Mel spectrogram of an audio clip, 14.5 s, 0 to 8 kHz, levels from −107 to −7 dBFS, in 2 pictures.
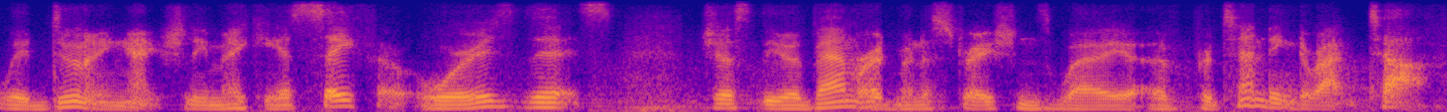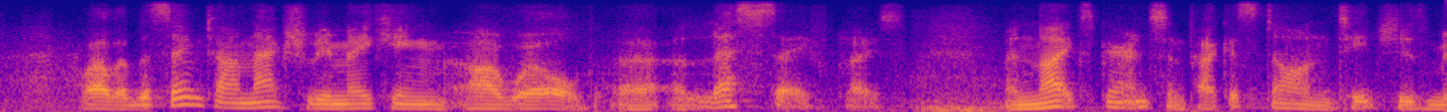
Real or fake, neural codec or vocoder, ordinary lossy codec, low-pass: fake; codec, 16 kHz, 0.5 kbps, X-Codec, HuBERT features, trained on LibriSpeech; Opus, 16 kbps; 7.2 kHz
